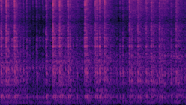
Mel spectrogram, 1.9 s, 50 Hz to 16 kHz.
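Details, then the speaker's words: 2021 Samsung refrigerator ice maker, unused with no ice and no ice buildup: fast uneven rattle and whir repeating, still running with the ice maker switched off; stops when unplugged; cause suspected, not confirmed. "i try to turn the ice maker off from here see there it's off and still making that noise"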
